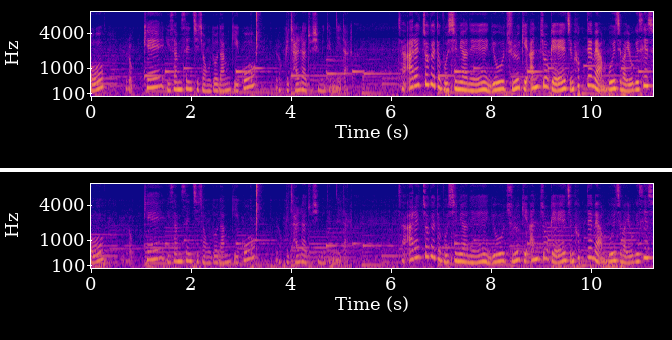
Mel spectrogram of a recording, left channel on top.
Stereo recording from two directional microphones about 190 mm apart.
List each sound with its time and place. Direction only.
1.0 s a woman's voice: 20° left (ahead or behind)
6.1 s a woman's voice: 15° left (ahead or behind)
